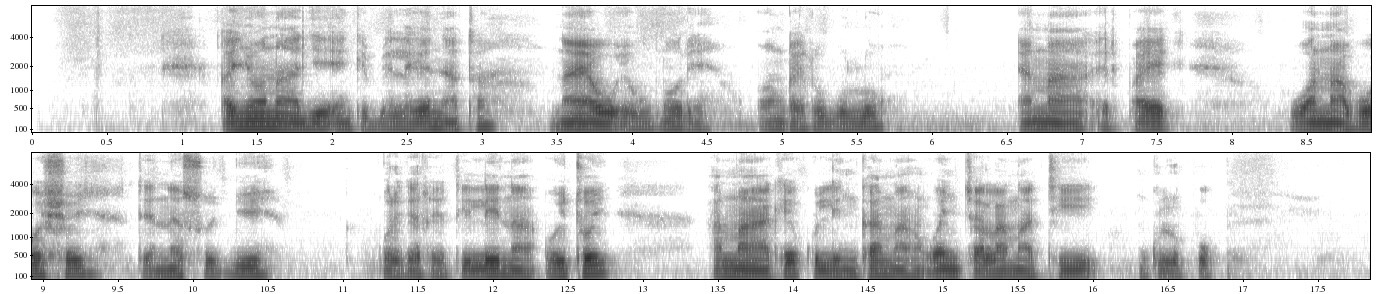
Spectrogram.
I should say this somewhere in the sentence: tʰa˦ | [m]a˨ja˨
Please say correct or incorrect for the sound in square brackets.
incorrect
